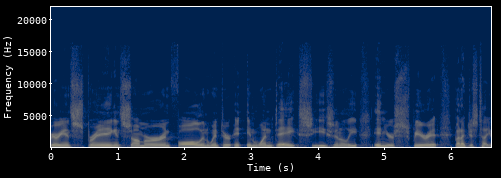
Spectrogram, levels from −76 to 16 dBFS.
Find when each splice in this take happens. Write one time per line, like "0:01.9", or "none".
none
